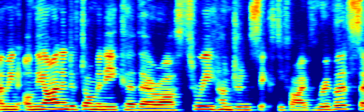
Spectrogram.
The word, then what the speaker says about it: Dominica: it is spelled d-o-m-i-n-i-c-a it is not dominican republic it is pronounced dominica and is situated between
